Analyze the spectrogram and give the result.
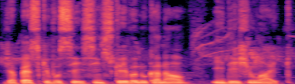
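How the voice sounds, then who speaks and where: A man's voice: medium pitch, little pitch movement, a little fast. Brazilian man explaining English words. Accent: Brazilian Portuguese. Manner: explains word differences plainly, mixing in English examples. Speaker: YouTuber. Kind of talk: casual explanatory vlog.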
